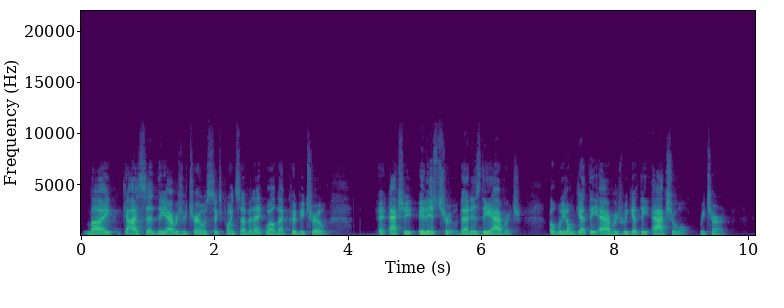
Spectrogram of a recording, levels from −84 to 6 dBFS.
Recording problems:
muffled; slightly; fading above 3 kHz

